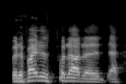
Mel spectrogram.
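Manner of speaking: usual speaking voice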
